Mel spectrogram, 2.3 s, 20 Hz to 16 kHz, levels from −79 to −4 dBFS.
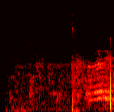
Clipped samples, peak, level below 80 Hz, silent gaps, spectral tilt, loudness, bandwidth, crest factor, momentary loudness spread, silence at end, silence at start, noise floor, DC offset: under 0.1%; -8 dBFS; -62 dBFS; none; -7 dB/octave; -45 LUFS; 11 kHz; 32 dB; 19 LU; 0 s; 0.2 s; -58 dBFS; under 0.1%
